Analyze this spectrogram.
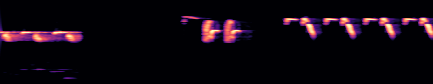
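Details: Java sparrow of the Wingko variety on a tutor recording, singing high, tinkling notes: a brief buzzy run, two clucks, then a quick string of repeated bell-like downslurred chips.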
